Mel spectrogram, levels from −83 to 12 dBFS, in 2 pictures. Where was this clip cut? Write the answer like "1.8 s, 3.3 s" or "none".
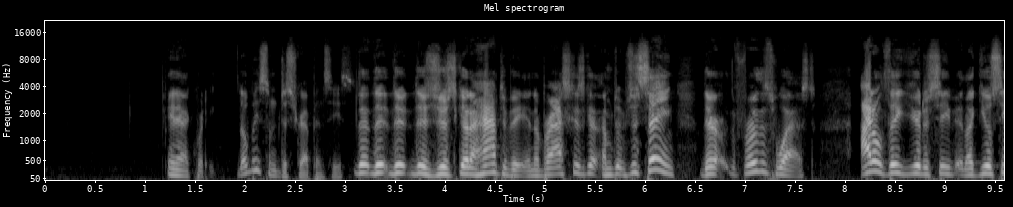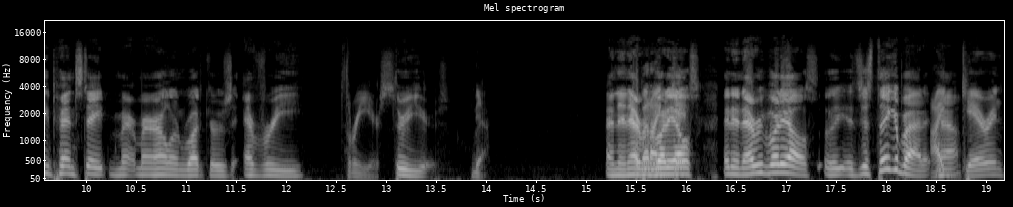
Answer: none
